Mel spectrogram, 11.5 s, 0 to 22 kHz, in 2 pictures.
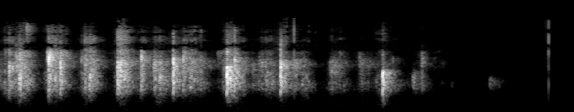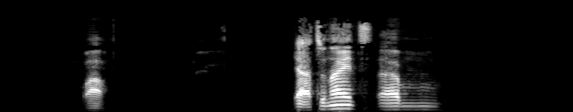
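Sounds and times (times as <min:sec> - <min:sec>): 
audience applauding: 0:00.0 - 0:04.4
speech: 0:08.7 - 0:10.1.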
